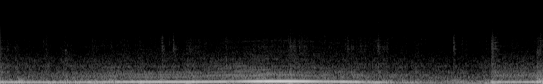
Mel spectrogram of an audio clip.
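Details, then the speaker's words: Mk4 Jetta 5-speed Tiptronic automatic, after solenoid and fluid change, road test: engine drone suddenly flares in pitch about a second without pulling as it slips out of first; second gear works when selected manually. "oh no yep still an issue it uh just immediately slipped out of first hear"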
